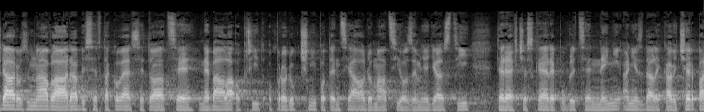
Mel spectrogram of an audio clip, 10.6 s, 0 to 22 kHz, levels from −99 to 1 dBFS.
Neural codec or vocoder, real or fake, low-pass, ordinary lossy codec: none; real; 14.4 kHz; MP3, 64 kbps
